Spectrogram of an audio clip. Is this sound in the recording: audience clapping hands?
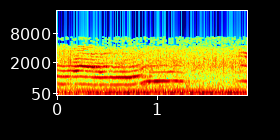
no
